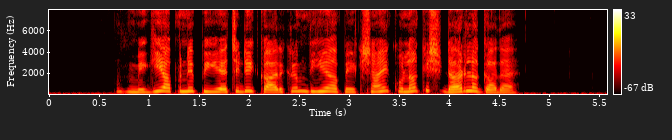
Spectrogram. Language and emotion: Dogri, fearful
